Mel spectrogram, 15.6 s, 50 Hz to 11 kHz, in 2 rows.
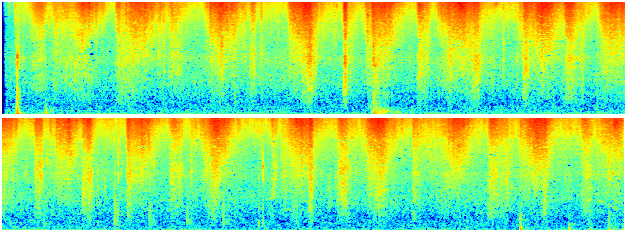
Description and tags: session 3 LBFR Amélie & Bryan [5]
Here are the recordings after a hunting sounds made in all the school. Trying to find the source of the sound, the place where it was recorded...
labinquenais, sonicsnaps, france, rennes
